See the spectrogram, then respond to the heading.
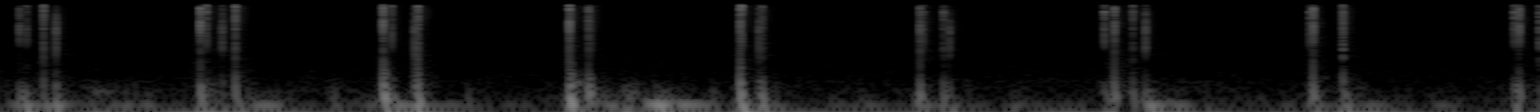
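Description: Long nails tap the sides of a small, labeled frosted glass dropper bottle in quick double taps, repeating about once a second. Each tap is a short, bright click with almost no ring, over a faint low rumble.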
